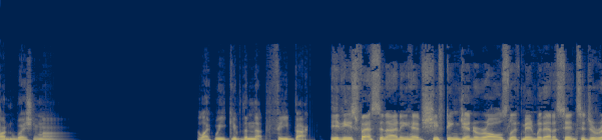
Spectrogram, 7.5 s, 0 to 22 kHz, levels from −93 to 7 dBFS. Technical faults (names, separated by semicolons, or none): short concealed packet loss; long network dropout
